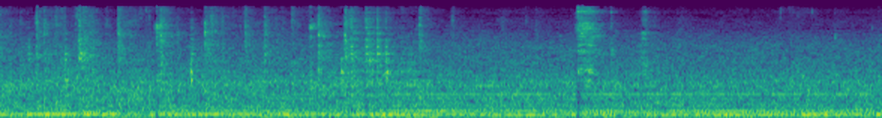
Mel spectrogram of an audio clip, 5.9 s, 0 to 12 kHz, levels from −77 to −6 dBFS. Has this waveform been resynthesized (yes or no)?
no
